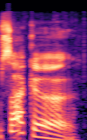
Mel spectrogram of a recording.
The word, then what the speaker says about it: Sokka: I'm Sokka. It rhymes with an Akka.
